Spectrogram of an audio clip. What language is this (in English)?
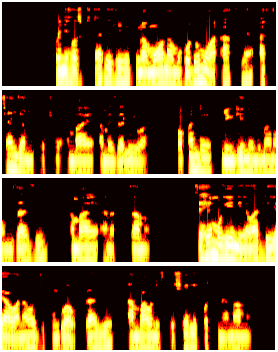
Swahili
